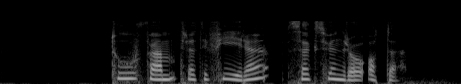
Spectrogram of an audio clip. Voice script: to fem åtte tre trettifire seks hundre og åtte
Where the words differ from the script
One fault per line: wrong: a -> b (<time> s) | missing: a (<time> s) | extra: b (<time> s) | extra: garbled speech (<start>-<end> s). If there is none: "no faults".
missing: åtte tre (1.8 s)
